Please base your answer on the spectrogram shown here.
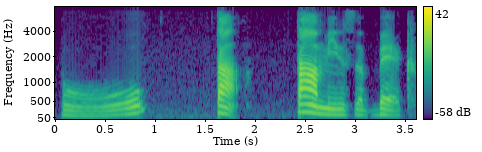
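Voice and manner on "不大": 不 and 大 said apart, 不 rising then 大 falling; slow tone demo. Shown as a demonstration. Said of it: "it's changed to the second tone".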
